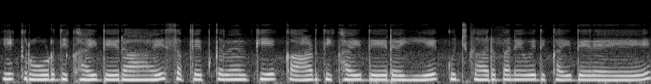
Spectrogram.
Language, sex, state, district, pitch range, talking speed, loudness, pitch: Hindi, female, Uttarakhand, Uttarkashi, 215-230 Hz, 210 wpm, -12 LUFS, 220 Hz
